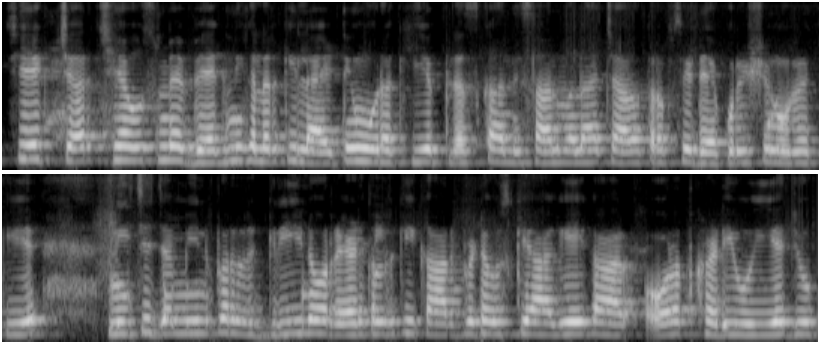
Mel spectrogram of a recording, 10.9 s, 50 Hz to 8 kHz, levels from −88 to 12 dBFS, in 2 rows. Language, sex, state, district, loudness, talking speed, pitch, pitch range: Hindi, female, Chhattisgarh, Balrampur, -15 LUFS, 185 wpm, 215 Hz, 200-225 Hz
